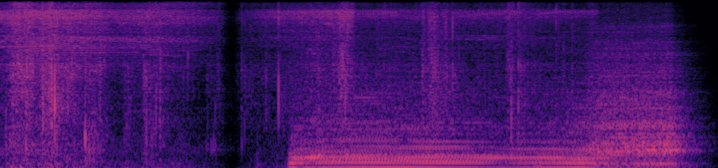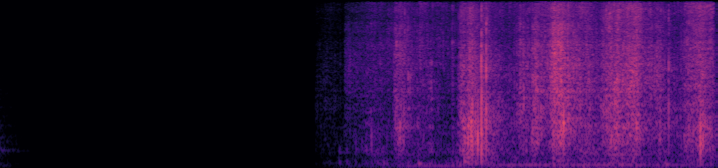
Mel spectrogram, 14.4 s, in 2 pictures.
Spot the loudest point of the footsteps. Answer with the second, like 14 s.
13 s.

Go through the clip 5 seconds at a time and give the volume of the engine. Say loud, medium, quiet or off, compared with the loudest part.
loud, loud, off.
